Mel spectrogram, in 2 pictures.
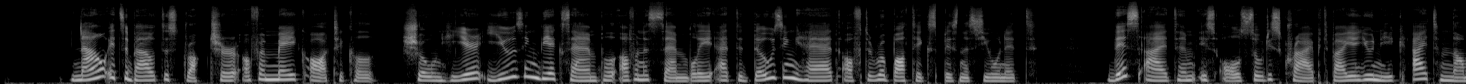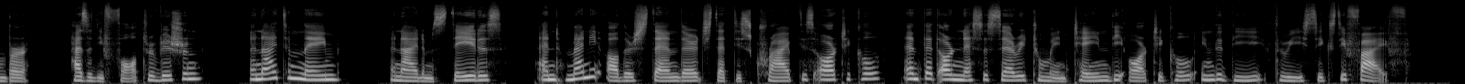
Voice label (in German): Hoerprobe Mitarbeiterschulung, Sprecherin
